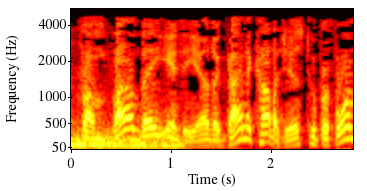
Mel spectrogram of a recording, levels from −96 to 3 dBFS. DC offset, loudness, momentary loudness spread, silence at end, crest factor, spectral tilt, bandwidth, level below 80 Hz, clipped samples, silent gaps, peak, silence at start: under 0.1%; -18 LUFS; 6 LU; 0 s; 12 dB; -10.5 dB/octave; 4.9 kHz; -42 dBFS; under 0.1%; none; -4 dBFS; 0 s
